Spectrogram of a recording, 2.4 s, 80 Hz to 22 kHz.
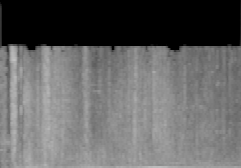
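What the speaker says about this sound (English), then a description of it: "What's that? An explosion?" An explosion in the video game The Outer Worlds 2, a fairly loud boom followed by a rumbling, crackling tail that fades out over a couple of seconds, with no speech over it.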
